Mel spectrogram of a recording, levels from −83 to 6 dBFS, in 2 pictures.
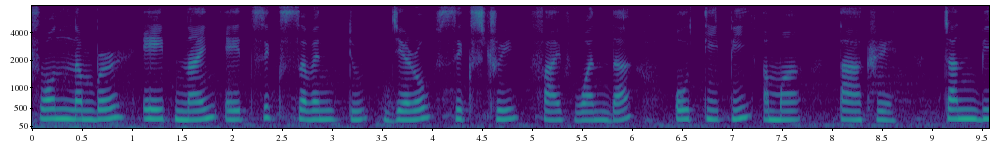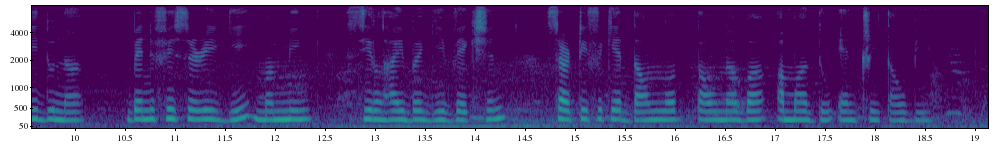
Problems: background sounds at intervals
